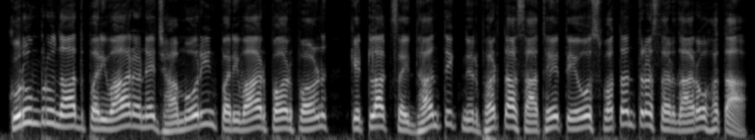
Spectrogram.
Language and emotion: Gujarati, neutral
